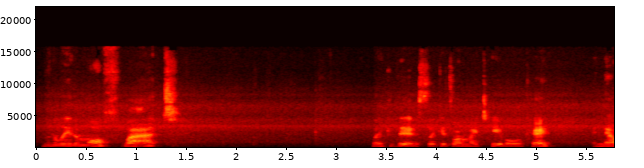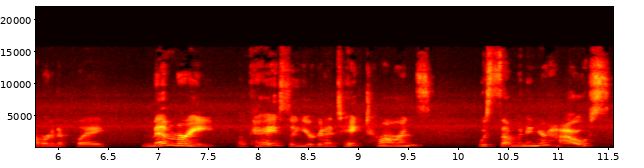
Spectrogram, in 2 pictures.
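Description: A woman's voice: medium pitch, lively intonation, normal speed, pauses often, fairly bright tone, a little hiss or hum, low-quality recording. A woman in her thirties leading a craft activity for young children, talking to them directly in an encouraging way, recorded on a webcam at home. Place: small furnished room at home, indoors.

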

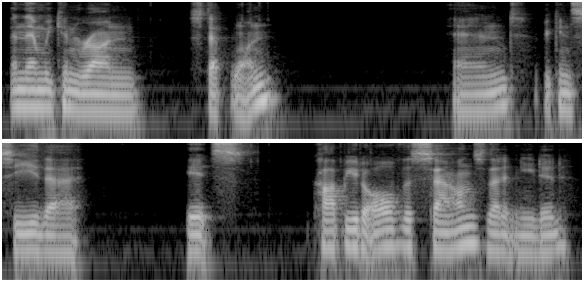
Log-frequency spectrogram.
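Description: A man narrating a step-by-step software tutorial in a matter-of-fact, instructional way. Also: fairly low pitch, steady tone, slow pace, long pauses. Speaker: tutorial presenter.

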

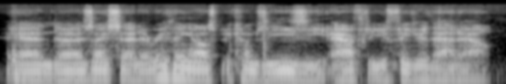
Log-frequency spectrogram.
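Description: A middle-aged man hosting a live stream from his home study, chatting casually and checking in with "okay?", hoarse from a lingering cold. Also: sits low, steady tone, brisk, no echo. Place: home study lined with bookshelves.

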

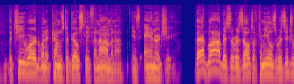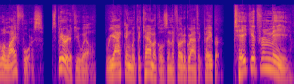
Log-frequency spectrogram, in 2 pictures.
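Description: Cocky, animated ghost hunter. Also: male voice, medium pitch, no echo, studio quality. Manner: theatrical, self-assured explaining. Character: earnest male TV ghost hunter, cocky paranormal investigator. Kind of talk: video game voice acting.

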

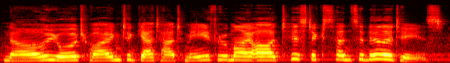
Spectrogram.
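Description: A woman's voice: a little high, steady tone, takes it slowly, warm tone. A woman voicing a languid, coy, fussy male dragon in a storybook, with a leisurely drawl that can turn testy. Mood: wavering, wry. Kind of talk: storybook character reading.

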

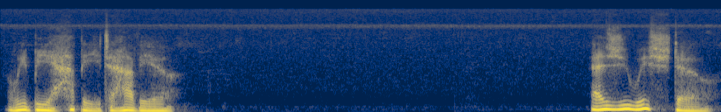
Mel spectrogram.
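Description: A man acting a charming, teasing young outlawed prince in an ASMR-style romance roleplay, with a husky voice and a courtly, playful manner. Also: fairly low pitch, a little mellow, heavily acted. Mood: courteous, warm. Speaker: audio roleplay performer.

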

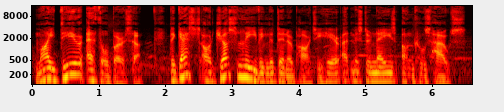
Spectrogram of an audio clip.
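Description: A man's voice: lowish voice, big pitch swings, unhurried, bright, forceful tone, exaggerated voice. An actor playing a middle-aged, fatherly but irritable butler in a Victorian audio drama, with formal, precise phrasing. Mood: fond, earnest. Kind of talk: period audio drama acting.

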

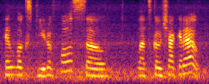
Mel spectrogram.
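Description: A woman's voice: fairly high pitch, expressive, normal speed, over loud music, poor audio. A woman in her thirties, a travel vlogger, giving chatty, informative commentary into a phone held at arm's length in a car. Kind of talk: casual travel vlog chat. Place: inside a car.

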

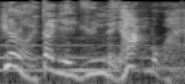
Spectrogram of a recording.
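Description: An actor with a Hong Kong accent playing a weary, dignified old martial-arts recluse in a radio drama, mournful and halting. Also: male voice, high-pitched, big pitch swings. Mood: bitter, resigned. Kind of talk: Cantonese radio drama acting. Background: music.

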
